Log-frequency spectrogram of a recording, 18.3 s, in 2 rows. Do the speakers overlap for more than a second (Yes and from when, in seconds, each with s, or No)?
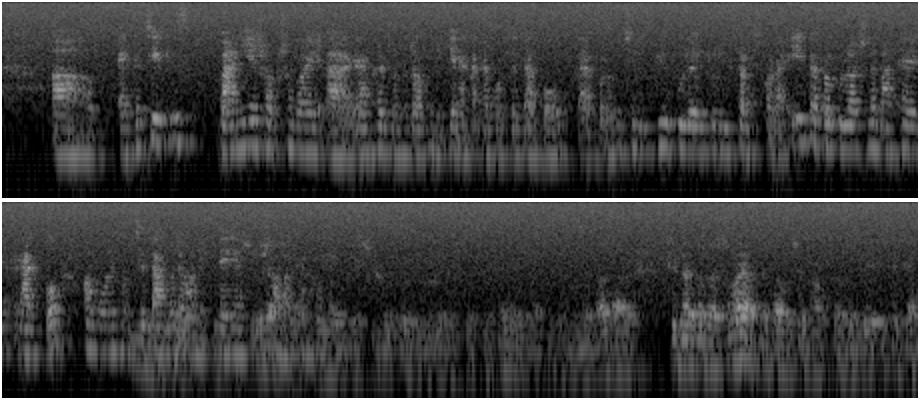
Yes, from 10.4 s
